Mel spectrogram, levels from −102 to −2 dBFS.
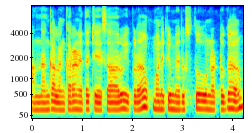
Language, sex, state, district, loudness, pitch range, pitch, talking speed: Telugu, female, Andhra Pradesh, Guntur, -16 LUFS, 150-165 Hz, 155 Hz, 130 wpm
